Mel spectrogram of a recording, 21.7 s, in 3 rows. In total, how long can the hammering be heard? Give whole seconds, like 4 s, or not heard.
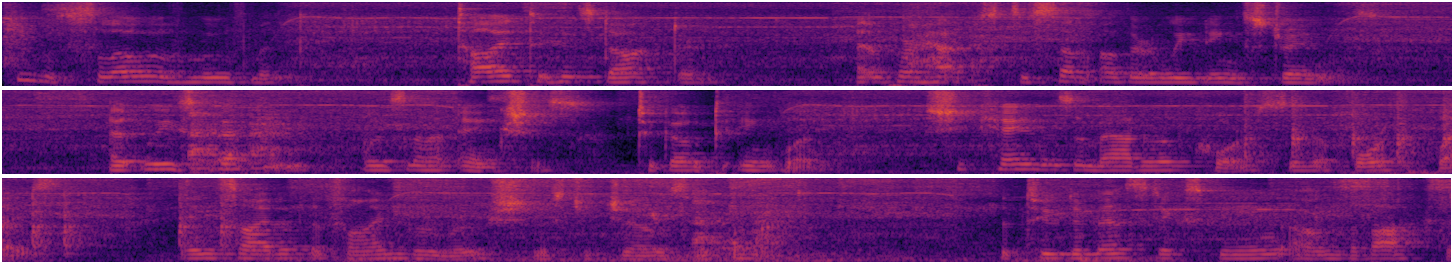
2 s.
